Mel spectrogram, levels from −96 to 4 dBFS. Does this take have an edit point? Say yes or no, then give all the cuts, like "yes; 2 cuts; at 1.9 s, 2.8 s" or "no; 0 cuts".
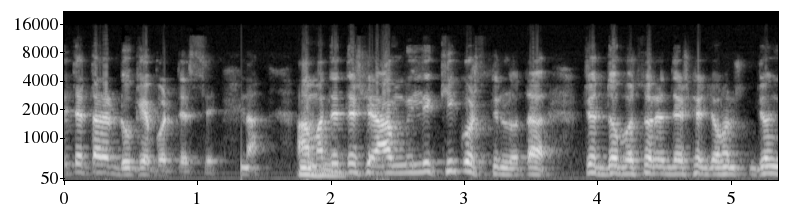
yes; 1 cut; at 1.2 s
